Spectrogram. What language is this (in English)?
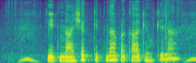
Bhojpuri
